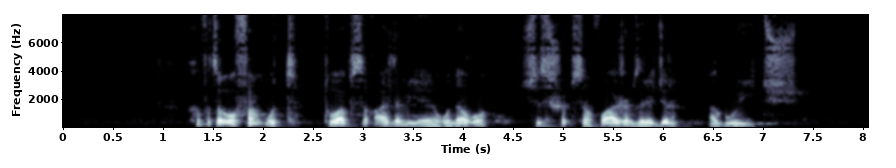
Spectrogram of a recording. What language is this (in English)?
Kabardian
